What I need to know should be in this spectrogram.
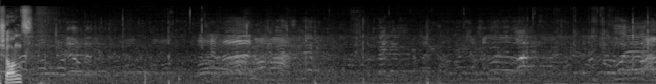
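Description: A crowd chatters and murmurs in the stands, outdoors.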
